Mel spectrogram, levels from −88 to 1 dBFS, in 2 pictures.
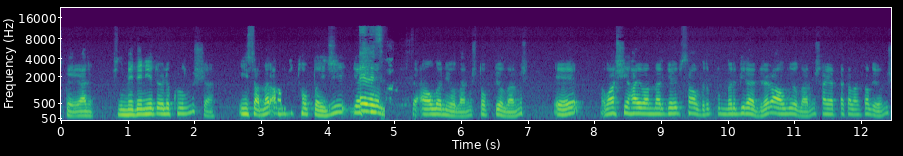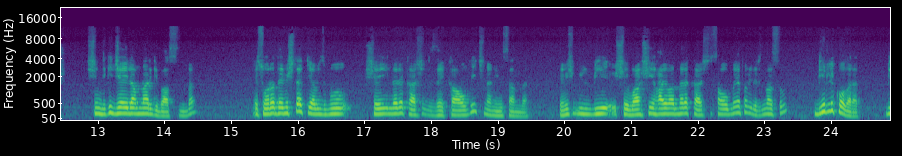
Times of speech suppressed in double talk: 4.81-5.17

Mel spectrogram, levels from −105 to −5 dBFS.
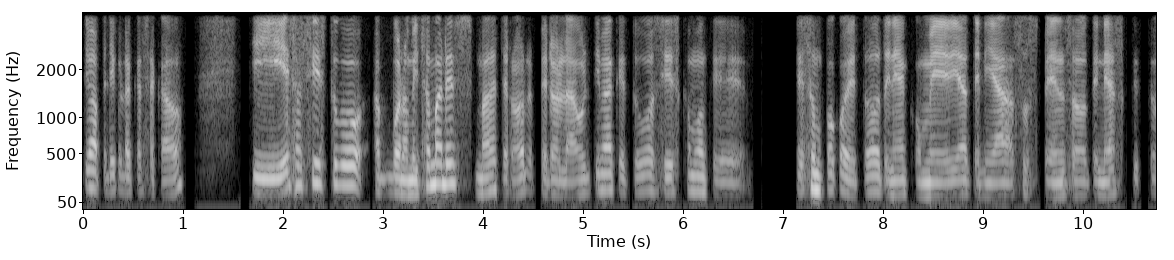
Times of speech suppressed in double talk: none

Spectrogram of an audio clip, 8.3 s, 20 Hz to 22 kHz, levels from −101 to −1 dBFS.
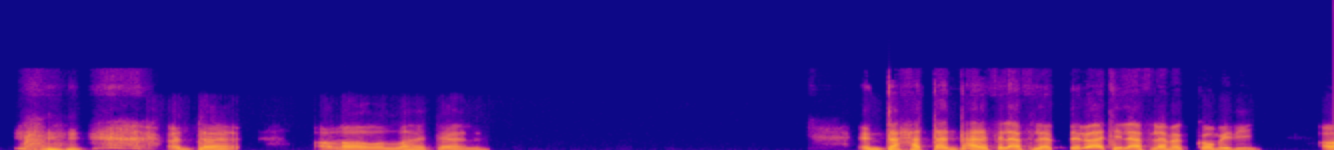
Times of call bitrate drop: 0.89-6.69

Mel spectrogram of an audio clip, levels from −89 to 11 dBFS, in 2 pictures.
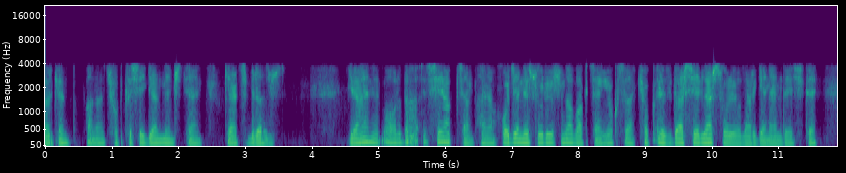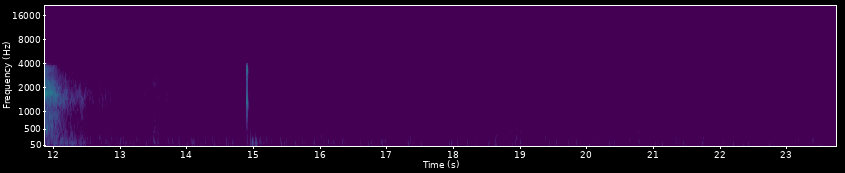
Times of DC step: none

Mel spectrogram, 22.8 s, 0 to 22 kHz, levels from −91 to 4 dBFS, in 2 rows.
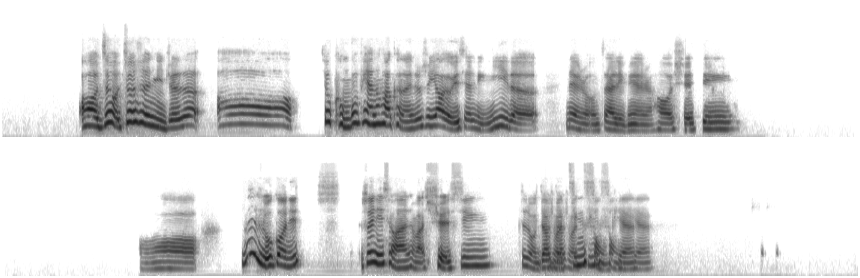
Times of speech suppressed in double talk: none

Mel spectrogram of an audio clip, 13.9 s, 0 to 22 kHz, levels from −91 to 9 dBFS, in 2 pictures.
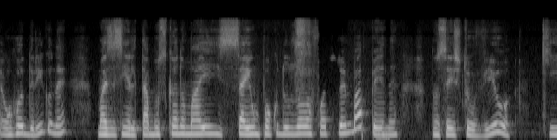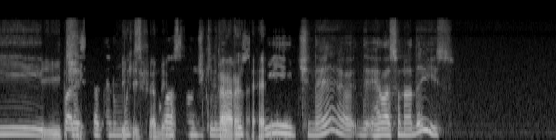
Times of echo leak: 10.55-10.59

